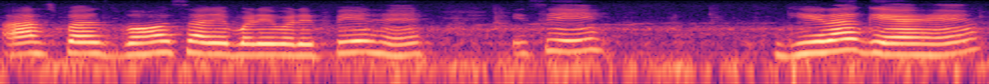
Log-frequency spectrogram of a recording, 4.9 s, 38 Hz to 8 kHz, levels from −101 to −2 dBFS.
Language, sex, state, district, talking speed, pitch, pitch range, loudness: Hindi, female, West Bengal, Alipurduar, 145 wpm, 270 Hz, 250-290 Hz, -13 LUFS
